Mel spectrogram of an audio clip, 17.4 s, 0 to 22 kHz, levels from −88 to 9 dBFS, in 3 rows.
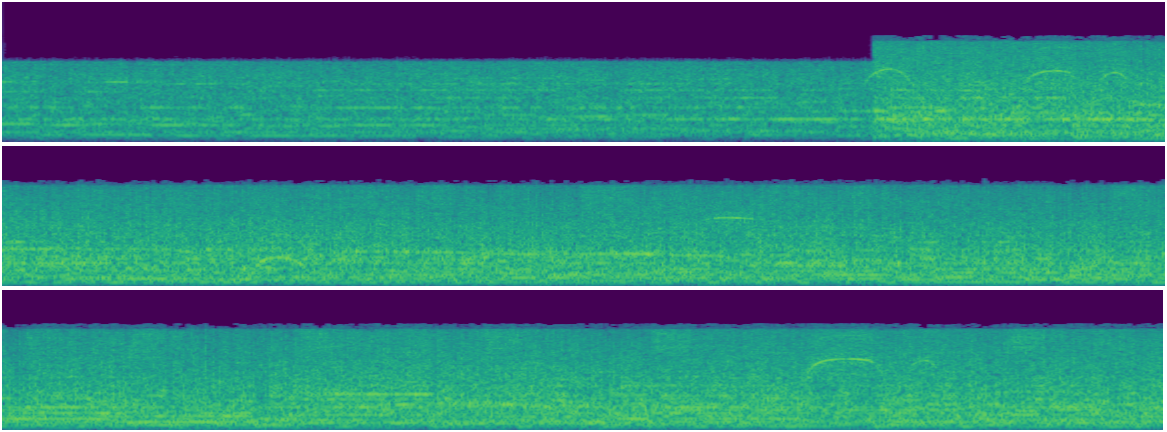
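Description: For the first 4.36 s the sound is dull and boxy, with nothing above 3.8 kHz, a separate background noise roughly 35 dB below the signal, and a level about 10 dB lower than what follows. At 4.36 s it clears with no gap. This points to an input switched to a poorer device, likely a narrower-band microphone or a headset call profile. A codec band limit would not carry its own noise floor and level step, and after the change the call path reaches up to about 8 kHz.

From 4.91 to 6.12 s the audio runs about 12% fast, hurried but at unchanged pitch. That is a jitter buffer speed-up. The receiver held more audio than it wanted and cut many short pitch-period-sized pieces, roughly 150 ms in all, to catch up. A sample-rate mismatch or a resampling error would raise the pitch along with the speed, but here only the timing tightens and the tone stays where it was.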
